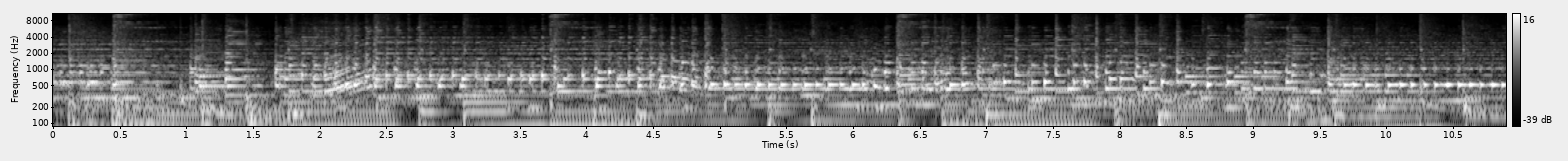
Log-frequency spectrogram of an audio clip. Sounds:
playing zither

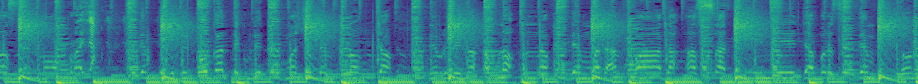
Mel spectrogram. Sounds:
exciting music
music

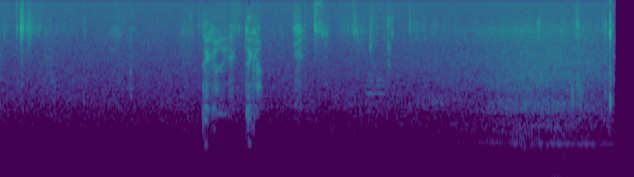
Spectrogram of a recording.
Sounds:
speech

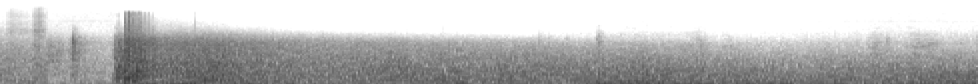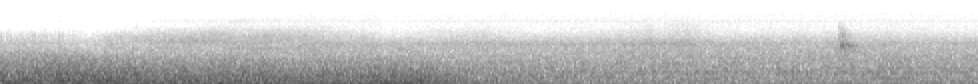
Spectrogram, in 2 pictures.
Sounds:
artillery fire
gunfire

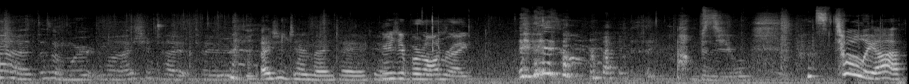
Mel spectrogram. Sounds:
speech

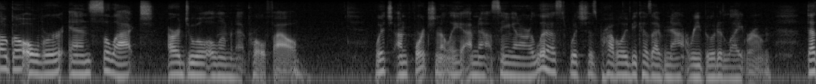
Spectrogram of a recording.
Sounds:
speech

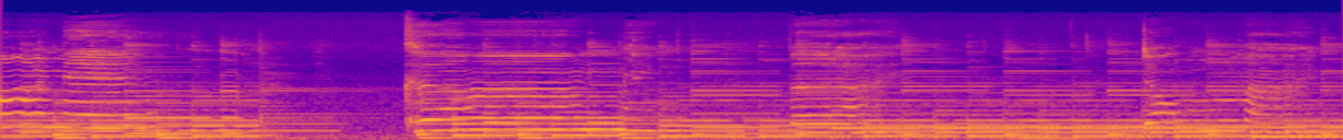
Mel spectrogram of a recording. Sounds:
music

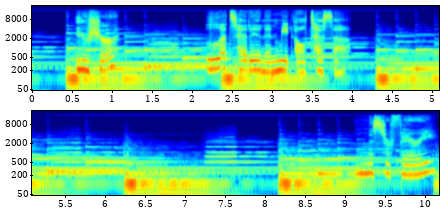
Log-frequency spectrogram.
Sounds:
music
speech

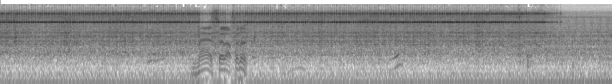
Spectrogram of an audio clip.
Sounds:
vehicle
truck
speech

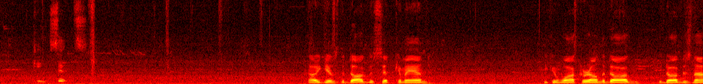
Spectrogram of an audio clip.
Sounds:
speech

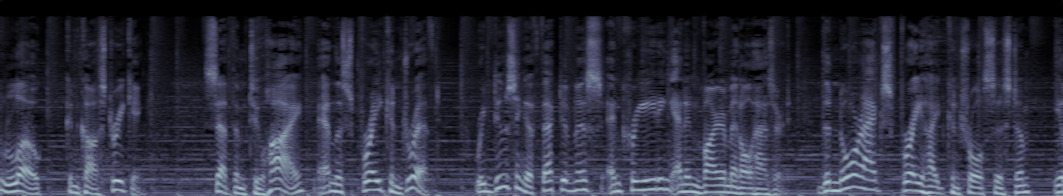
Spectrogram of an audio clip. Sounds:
music
speech

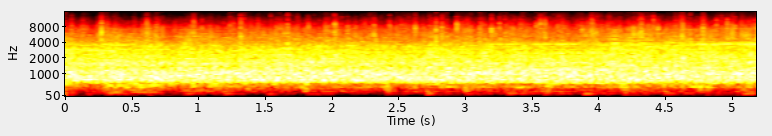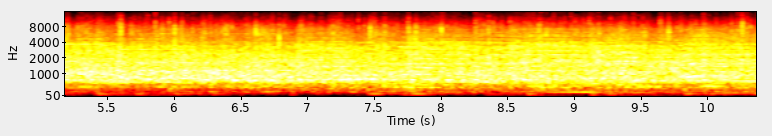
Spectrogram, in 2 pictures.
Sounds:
people marching

